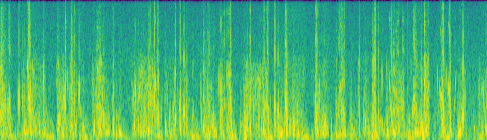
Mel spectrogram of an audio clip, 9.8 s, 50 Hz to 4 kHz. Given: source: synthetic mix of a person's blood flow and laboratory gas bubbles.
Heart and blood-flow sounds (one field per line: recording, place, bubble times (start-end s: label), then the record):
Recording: Doppler ultrasound of blood flow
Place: precordium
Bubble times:
0.00-0.26 s: bubbles
0.34-0.95 s: bubbles
1.12-1.72 s: bubbles
1.83-2.48 s: bubbles
2.61-3.25 s: bubbles
3.28-3.88 s: bubbles
3.99-4.70 s: bubbles
4.79-6.10 s: bubbles
6.22-6.58 s: bubbles
6.71-6.94 s: bubbles
7.14-8.61 s: bubbles
8.71-9.35 s: bubbles
9.56-9.76 s: bubbles
From the record:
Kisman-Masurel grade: 343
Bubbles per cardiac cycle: rolling drumbeat, 9 or more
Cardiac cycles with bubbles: 100%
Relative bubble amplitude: loud (0.450 to 0.775)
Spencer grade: 3 (all of the cardiac periods contain showers or single bubble signals, but not dominating or overriding the cardiac motion signals)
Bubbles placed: anywhere in the cardiac cycle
